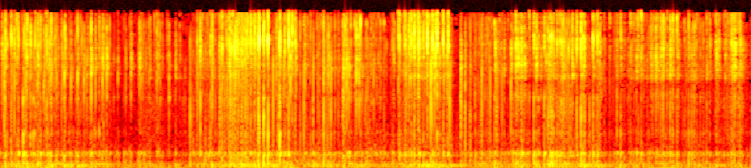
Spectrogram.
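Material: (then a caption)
Steel mesh. Long acrylic nails scratch the hollow steel mesh grille of a pink decorated microphone, producing a dense, continuous scraping texture. A heavy low rumble sits under rapid bright scratchy bursts that rise and fall without pause.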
